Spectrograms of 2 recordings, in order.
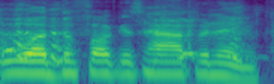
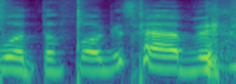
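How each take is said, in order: First: Laughing through the panicked line; half laughing at the memory; laughing retelling. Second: High, loud panicked outburst; retold freak-out. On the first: Retold or imitated. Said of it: "and I'm like". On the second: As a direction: blurt it out in alarmed disbelief. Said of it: "freaking out".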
